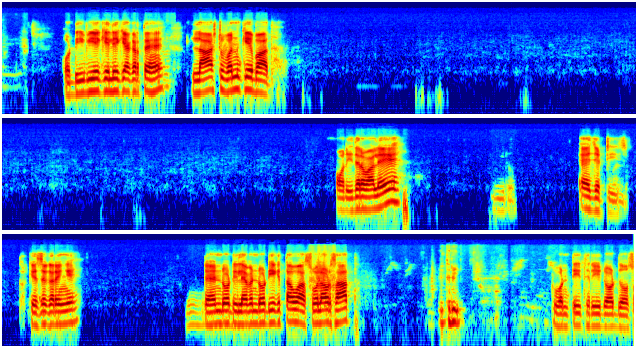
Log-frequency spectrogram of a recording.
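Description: A man speaks calmly through a microphone, pausing now and then.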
